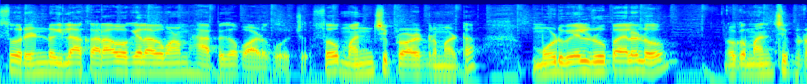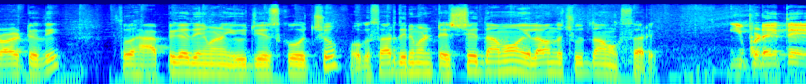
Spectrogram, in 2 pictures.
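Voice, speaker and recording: A man narrates a casual unboxing and demo as the host, explaining in a repetitive way and mixing in English terms. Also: fairly low pitch. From India. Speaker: product review host.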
